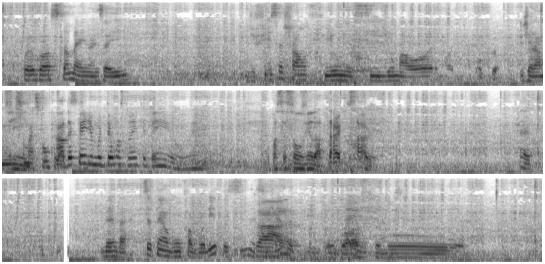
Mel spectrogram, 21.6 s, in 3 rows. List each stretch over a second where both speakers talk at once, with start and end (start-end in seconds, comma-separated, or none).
7.2-8.4, 17.8-19.7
